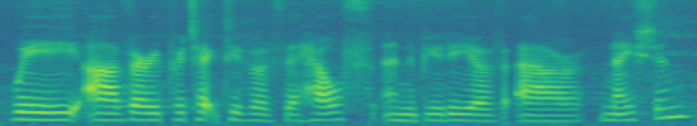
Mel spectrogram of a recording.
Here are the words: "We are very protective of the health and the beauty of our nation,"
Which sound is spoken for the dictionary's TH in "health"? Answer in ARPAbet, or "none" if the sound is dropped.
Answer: TH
